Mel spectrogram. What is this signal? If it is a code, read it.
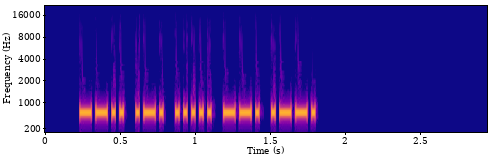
Morse code, heard as a keyed tone, about 44 wpm, 690 Hz. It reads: ZR5GP
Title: DXCC-100 Call Signs - 5 Characters - 45wpm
